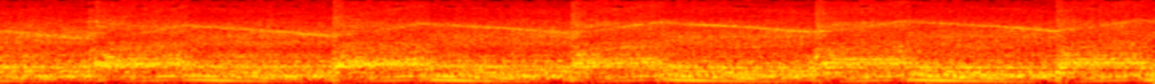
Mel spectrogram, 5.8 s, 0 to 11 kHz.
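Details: Newly built custom engine in a 1987 Dodge Daytona Shelby Z, first start: revving up and down in repeated blips with a hissy, uneven edge, from a massive vacuum leak caused by two unplugged holes in the intake plenum.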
